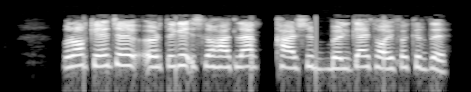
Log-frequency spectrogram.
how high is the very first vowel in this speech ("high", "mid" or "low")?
high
